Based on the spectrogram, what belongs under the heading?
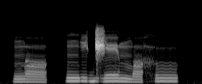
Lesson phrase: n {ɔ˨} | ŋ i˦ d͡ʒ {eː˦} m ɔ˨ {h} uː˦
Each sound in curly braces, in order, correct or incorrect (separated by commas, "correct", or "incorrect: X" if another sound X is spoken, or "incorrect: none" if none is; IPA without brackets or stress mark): correct, correct, correct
